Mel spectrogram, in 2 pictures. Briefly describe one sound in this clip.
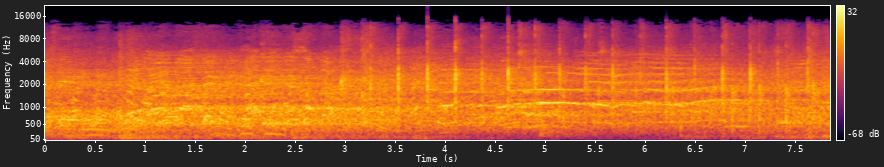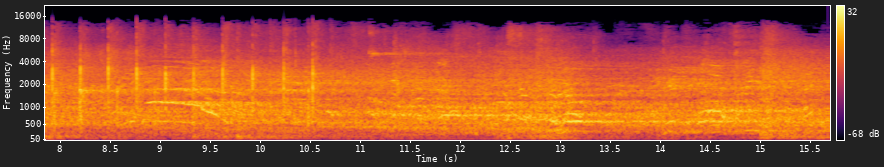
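Many girls chatter and call out in a large echoing hall.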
